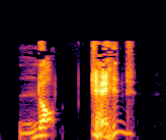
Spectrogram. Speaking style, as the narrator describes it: choked Filch

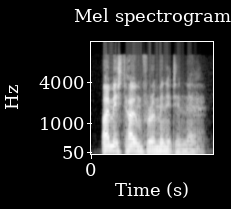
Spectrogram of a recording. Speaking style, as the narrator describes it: she said

